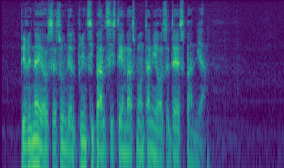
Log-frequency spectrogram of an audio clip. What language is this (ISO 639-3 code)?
ina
